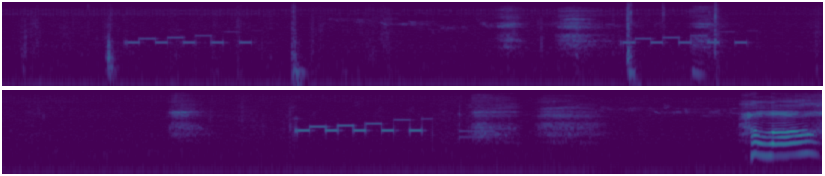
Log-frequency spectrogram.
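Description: A telephone in a drama sounds repeated short electronic tone sequences and beeps in separate bursts over a quiet steady hum, with a few sharp knocks between them and a warbling ring at the end.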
